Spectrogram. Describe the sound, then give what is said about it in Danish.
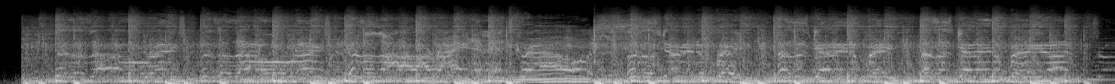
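On a grunge rock recording, the singer screams and yells in a raw, strained male voice over loud, distorted rock guitars and pounding drums, the full band dense and continuous with a brief break in the middle. “Han skriger på en helt særlig måde.”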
